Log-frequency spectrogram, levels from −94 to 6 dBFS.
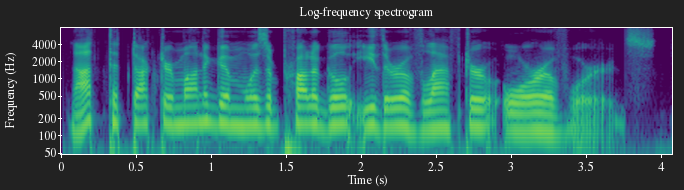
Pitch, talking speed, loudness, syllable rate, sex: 145 Hz, 190 wpm, -19 LUFS, 4.9 syllables/s, male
